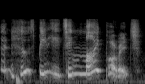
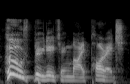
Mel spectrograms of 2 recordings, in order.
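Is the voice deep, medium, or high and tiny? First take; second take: high and tiny; deep. First: It is said in a high, tiny voice. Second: It is said in a deep, gruff voice.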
